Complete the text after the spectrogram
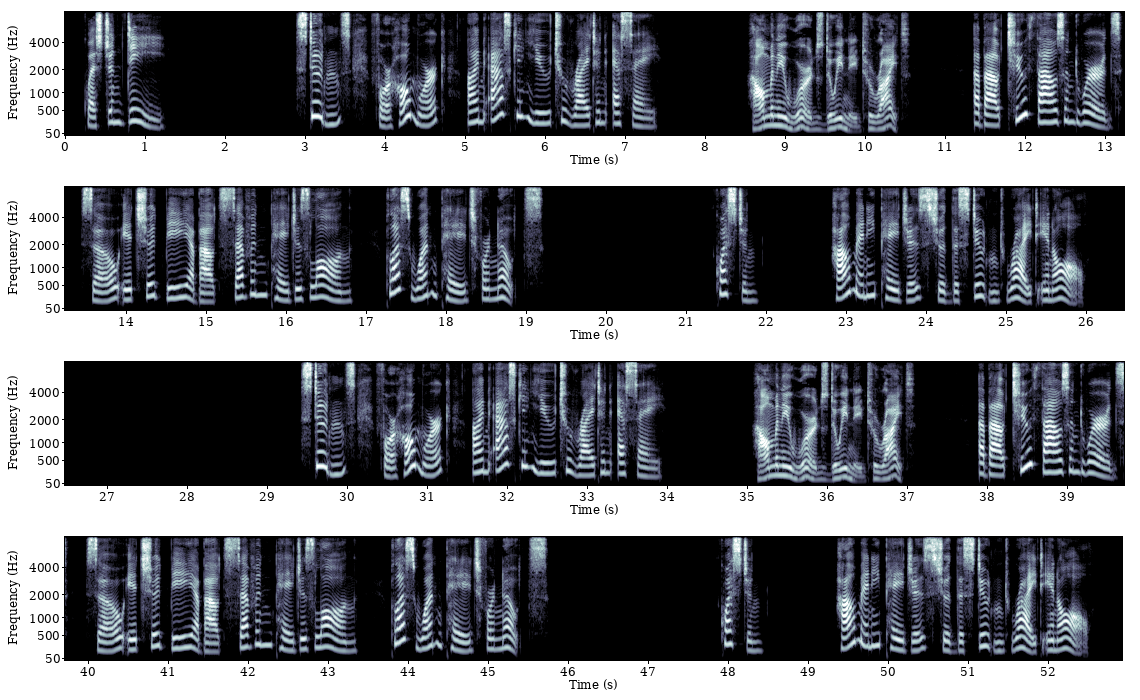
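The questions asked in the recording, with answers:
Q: How many pages should the student write in all?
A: 8 pages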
